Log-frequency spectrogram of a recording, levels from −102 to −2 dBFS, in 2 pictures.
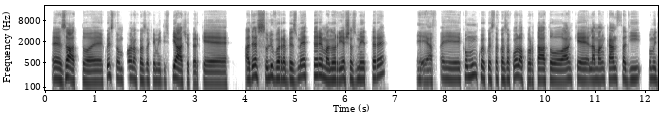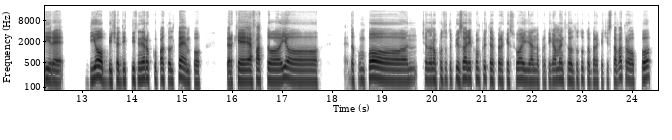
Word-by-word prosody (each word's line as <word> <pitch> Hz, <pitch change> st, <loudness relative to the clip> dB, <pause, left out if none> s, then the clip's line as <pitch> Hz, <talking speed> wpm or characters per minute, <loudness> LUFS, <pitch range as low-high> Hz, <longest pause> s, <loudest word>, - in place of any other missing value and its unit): Eh, 180 Hz, 0 st, +3 dB
esatto. 155 Hz, -4 st, +3 dB
E 150 Hz, 0 st, 0 dB
questa 205 Hz, -1 st, -3 dB
è -, -, -3 dB
un 165 Hz, -, -6 dB
po' 190 Hz, 0 st, -1 dB
una 175 Hz, -3 st, -1 dB
cosa 160 Hz, -1 st, -3 dB
che 160 Hz, -, -5 dB
mi 155 Hz, 0 st, -5 dB
dispiace, 155 Hz, -1 st, +4 dB
perché, 140 Hz, -1 st, 0 dB, 0.3 s
adesso 185 Hz, 0 st, +2 dB
lui 200 Hz, -, +2 dB
vorrebbe 175 Hz, -3 st, +3 dB
smettere 215 Hz, +5 st, +2 dB
ma 175 Hz, -4 st, +3 dB
non 170 Hz, +1 st, +4 dB
riesce 175 Hz, +1 st, 0 dB
a -, -, +1 dB
smettere. 175 Hz, -, 0 dB, 0.6 s
E 170 Hz, -2 st, -5 dB
af 160 Hz, 0 st, -4 dB
e 170 Hz, -2 st, -2 dB
comunque, 205 Hz, -1 st, -1 dB
questa 175 Hz, 0 st, -4 dB
cosa 175 Hz, 0 st, -1 dB
qua 195 Hz, +5 st, 0 dB
l'ha 195 Hz, -3 st, +3 dB
portato 165 Hz, -1 st, +1 dB
anche 165 Hz, 0 st, +2 dB
la 165 Hz, 0 st, +1 dB
mancanza 175 Hz, +2 st, 0 dB
di, 175 Hz, +2 st, -4 dB
come 180 Hz, -1 st, -4 dB
dire, 160 Hz, -4 st, 0 dB, 0.4 s
di 165 Hz, +5 st, -3 dB
hobby, 165 Hz, -7 st, +5 dB
cioè 160 Hz, +2 st, -2 dB
di 155 Hz, 0 st, -7 dB
di 170 Hz, -2 st, -4 dB
tenere 175 Hz, +1 st, +1 dB
occupato 170 Hz, -1 st, -4 dB
il 150 Hz, -2 st, -6 dB
tempo. 150 Hz, -7 st, -1 dB, 0.4 s
Perché 155 Hz, +2 st, +2 dB
ha 155 Hz, -, +5 dB
fatto: 160 Hz, 0 st, +1 dB
"Io, 155 Hz, -3 st, +1 dB
ehm, 150 Hz, -, -6 dB, 0.6 s
dopo 160 Hz, 0 st, -11 dB
un 165 Hz, -1 st, -8 dB
po', 160 Hz, -3 st, +5 dB
n 170 Hz, +2 st, -10 dB
cioè 175 Hz, -, -8 dB
non 165 Hz, 0 st, -2 dB
ho 165 Hz, -, 0 dB
potuto 170 Hz, +2 st, -10 dB
più 180 Hz, +3 st, -3 dB
usare 175 Hz, +1 st, +1 dB
il 170 Hz, -, -8 dB
computer." 170 Hz, -2 st, -5 dB
Perché 160 Hz, -1 st, -5 dB
i -, -, -13 dB
suoi 165 Hz, +1 st, -2 dB
gli 155 Hz, -, -3 dB
hanno 155 Hz, -1 st, -4 dB
praticamente 160 Hz, +3 st, -6 dB
tolto 160 Hz, -1 st, -3 dB
tutto, 160 Hz, -1 st, -8 dB
perché 150 Hz, 0 st, -9 dB
ci 145 Hz, -, -21 dB
stava 160 Hz, +6 st, -5 dB
troppo. 175 Hz, +2 st, -2 dB
165 Hz, 185 wpm, -21 LUFS, 155-180 Hz, 0.6 s, hobby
